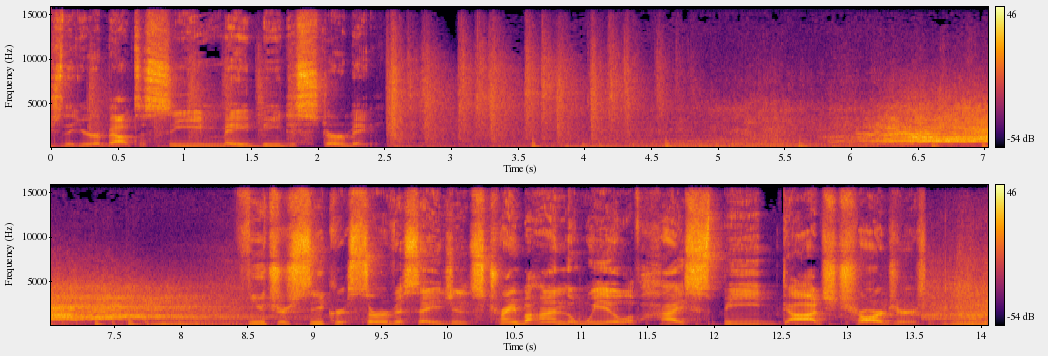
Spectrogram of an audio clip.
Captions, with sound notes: that you're about to see may be disturbing. [engine roars] [wheels screech] Future Secret Service agents train behind the wheel of high-speed Dodge Chargers.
